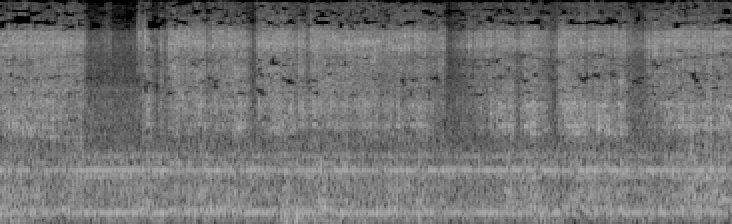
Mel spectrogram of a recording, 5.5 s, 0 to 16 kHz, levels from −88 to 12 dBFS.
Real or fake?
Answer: real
